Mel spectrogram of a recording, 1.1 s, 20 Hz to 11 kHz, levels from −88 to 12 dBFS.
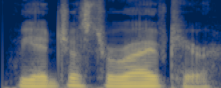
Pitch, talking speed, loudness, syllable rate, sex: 115 Hz, 270 wpm, -14 LUFS, 8.6 syllables/s, male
